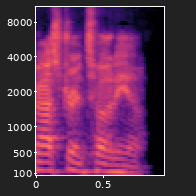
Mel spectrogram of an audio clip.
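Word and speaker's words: Mastrantonio: I cannot pronounce last name how do you pronounce it Mary Elizabeth Master Antonia yes she is on the level of Newman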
